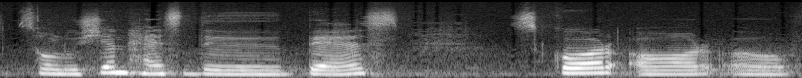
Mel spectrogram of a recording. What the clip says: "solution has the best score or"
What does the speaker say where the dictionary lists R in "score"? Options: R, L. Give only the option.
R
